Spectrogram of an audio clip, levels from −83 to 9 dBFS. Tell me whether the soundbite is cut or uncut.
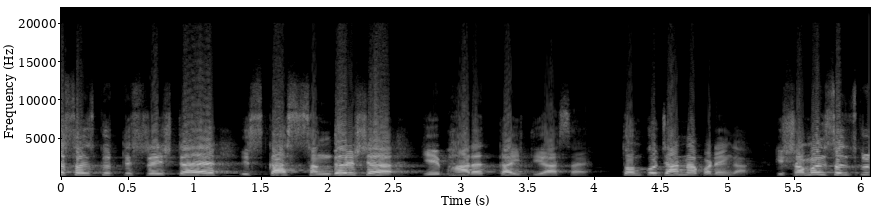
uncut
